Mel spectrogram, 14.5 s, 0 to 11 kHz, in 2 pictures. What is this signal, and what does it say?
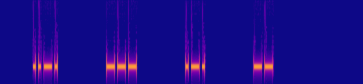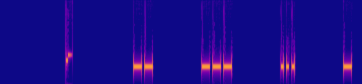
Morse code, heard as a keyed tone, about 22 wpm, spaced as for 8 wpm, 700 Hz. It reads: FORM MOST
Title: 6x Character Spacing - Top 200 Words - 22wpm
